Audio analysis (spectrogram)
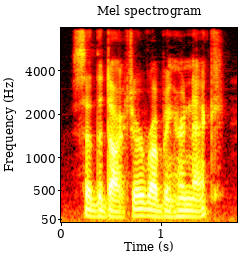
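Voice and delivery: ordinary delivery, nothing marked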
